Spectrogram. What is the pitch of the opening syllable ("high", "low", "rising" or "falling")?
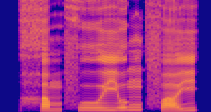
low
